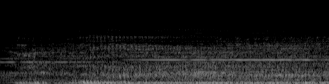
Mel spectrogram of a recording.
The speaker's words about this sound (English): The ghastly woman reached out one finger to touch my face, and a deep growl bellowed out from the woods beside me, just out of my view.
